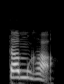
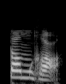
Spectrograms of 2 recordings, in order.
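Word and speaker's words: تمغہ: Tamgha, medal. Tamgha, gha. The sound of gha, or the alphabet ghain, is always coming from here. So try it from here. Tamgha.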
